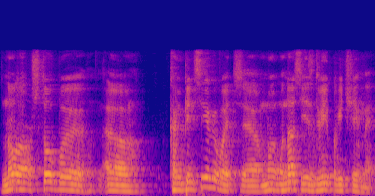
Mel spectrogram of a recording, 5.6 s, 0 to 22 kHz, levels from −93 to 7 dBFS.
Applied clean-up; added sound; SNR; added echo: neural separator model SepFormer DNS4.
